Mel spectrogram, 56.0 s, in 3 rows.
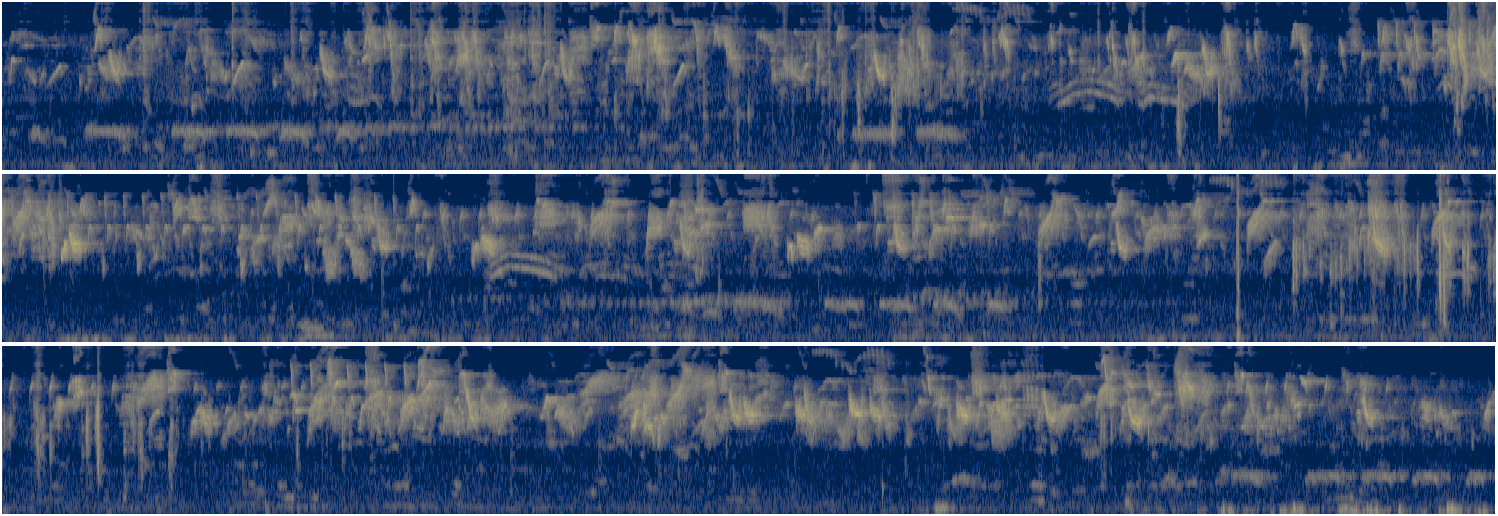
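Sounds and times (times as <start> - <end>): small birds chirping chorus: 0.0 - 56.0.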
